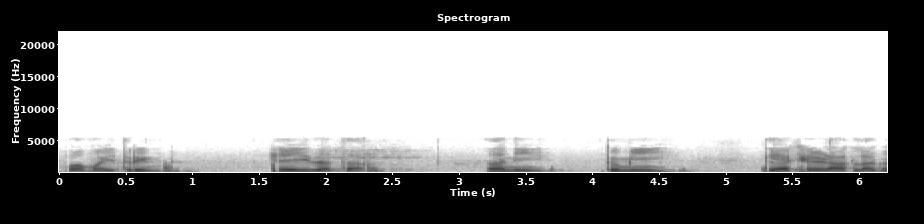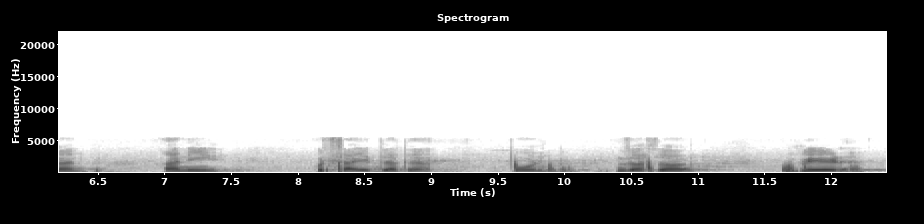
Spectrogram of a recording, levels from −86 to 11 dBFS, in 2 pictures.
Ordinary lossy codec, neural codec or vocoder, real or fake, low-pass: MP3, 32 kbps; none; real; 5.4 kHz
